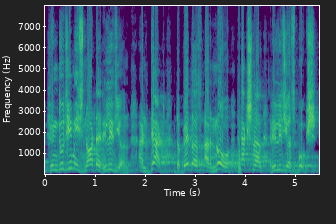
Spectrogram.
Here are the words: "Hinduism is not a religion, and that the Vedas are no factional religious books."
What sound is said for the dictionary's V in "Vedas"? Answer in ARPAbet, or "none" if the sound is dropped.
B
